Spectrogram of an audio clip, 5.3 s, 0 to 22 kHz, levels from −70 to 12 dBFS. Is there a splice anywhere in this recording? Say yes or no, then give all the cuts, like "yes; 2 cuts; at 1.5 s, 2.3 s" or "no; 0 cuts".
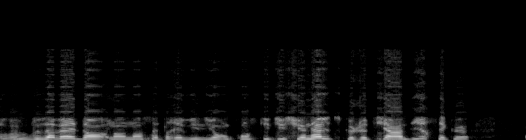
yes; 1 cut; at 3.3 s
